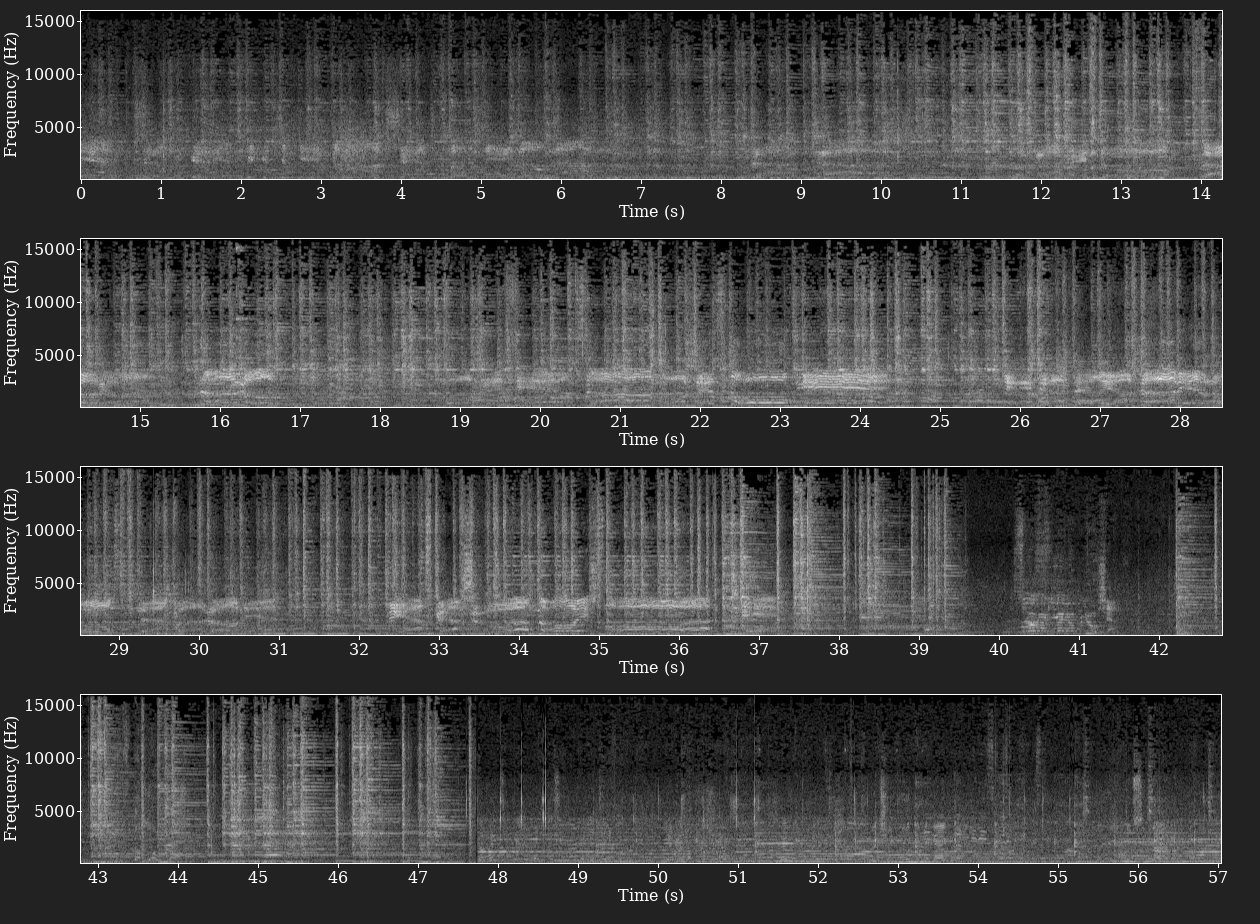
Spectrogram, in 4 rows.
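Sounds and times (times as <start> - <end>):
acoustic guitar: 0.0 - 57.0
person singing: 11.5 - 31.2.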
